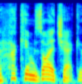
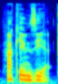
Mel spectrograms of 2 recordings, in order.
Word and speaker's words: Hakim Ziyech: They are Jadon Sancho and Hakim Ziyech. Am I saying that right? – No. – No, go on. – Shocking. – For a change. – Shockingly. – Do I even need to ask? – Hakim Ziyech. – There we go.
